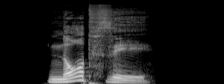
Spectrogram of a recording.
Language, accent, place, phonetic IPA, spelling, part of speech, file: German, Germany, Berlin, [ˈnɔʁtˌz̥eː], Nordsee, proper noun, De-Nordsee.ogg
- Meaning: North Sea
